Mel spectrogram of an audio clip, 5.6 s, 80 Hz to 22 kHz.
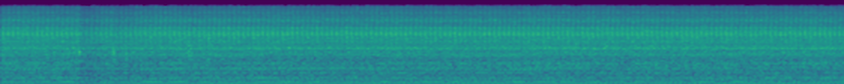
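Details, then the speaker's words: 2015 Cadillac ATS Luxury 2.5L RWD, junkyard used engine freshly swapped in, warming up at idle with AC compressor on: steady even idle with light quick ticking; normal injector noise, engine runs smooth and sounds good. "A lot of times engines on the camera sound really, really terrible, and I agree with you. This one sounds good. You can hear all the injectors, so if it's picking up some abnormal, ticking sounds."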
